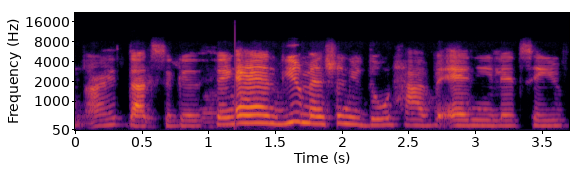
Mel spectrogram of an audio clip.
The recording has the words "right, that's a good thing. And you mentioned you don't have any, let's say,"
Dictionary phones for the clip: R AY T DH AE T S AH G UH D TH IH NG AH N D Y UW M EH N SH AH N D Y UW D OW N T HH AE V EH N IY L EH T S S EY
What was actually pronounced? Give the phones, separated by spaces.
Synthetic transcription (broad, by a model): R AY T DH AE T S AH G UH D TH IH NG AH N D Y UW M EH N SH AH N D Y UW D OW N T HH AE V EH N IY L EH T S S EY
